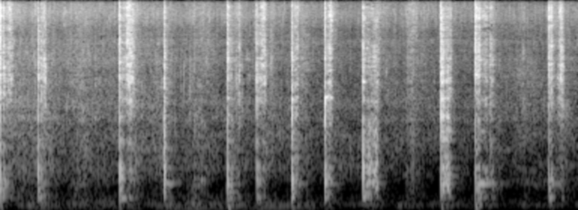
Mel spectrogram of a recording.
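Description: A simple home-cooked dish is stirred in a frying pan, with about a dozen close, sharp spatula scrapes at an uneven pace over a low, steady sizzle. No one speaks.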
